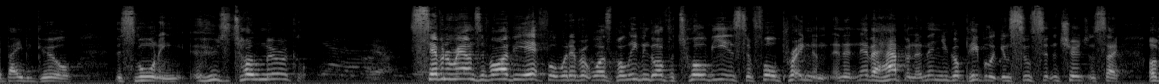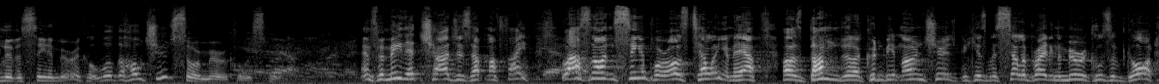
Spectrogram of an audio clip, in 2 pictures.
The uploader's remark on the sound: Recorded at Lifepoint Church, Adelaide.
